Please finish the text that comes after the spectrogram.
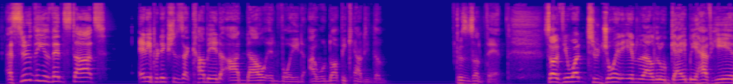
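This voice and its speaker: A man hosting his own show in a casual, rambling chat, with a nasal, blocked-nose voice from allergies. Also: a little high. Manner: rambling, with fillers and restarts. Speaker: podcast host.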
